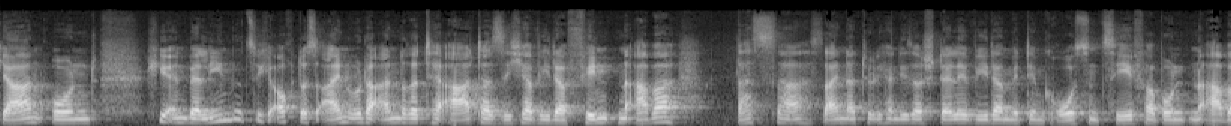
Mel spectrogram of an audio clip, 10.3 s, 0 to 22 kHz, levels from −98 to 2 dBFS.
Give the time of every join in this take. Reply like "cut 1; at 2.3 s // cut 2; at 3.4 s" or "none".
none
